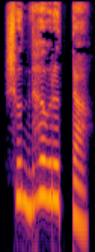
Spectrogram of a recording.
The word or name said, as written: ಶುದ್ಧವೃತ್ತ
